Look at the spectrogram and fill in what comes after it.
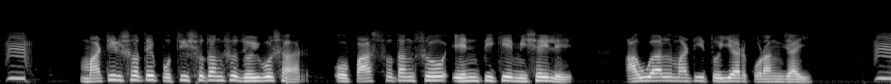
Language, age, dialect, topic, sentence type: Bengali, 25-30, Rajbangshi, agriculture, statement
